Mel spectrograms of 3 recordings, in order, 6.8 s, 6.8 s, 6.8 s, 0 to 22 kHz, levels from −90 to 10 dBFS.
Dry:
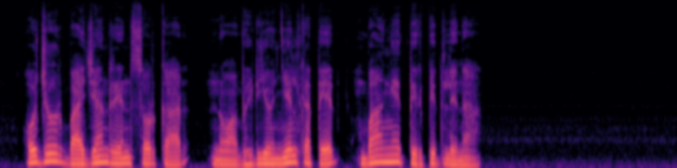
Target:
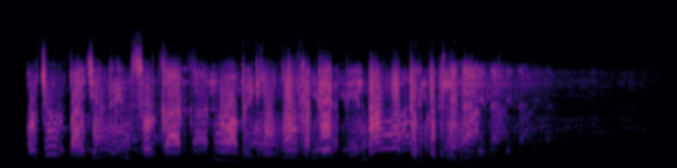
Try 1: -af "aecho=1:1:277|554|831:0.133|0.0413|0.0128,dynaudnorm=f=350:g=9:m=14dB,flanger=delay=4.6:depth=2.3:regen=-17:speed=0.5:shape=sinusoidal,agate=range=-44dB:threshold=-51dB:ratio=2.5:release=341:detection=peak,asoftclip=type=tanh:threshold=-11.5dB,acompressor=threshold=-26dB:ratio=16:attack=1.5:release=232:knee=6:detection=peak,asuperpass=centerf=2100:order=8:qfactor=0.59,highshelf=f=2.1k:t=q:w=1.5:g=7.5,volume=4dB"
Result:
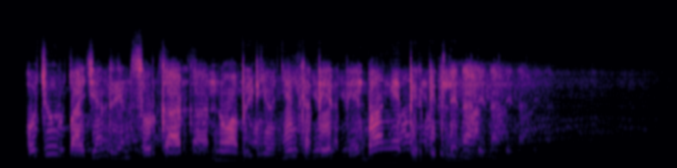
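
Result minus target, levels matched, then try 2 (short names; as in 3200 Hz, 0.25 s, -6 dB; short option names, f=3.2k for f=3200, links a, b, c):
soft clip: distortion -7 dB
-af "aecho=1:1:277|554|831:0.133|0.0413|0.0128,dynaudnorm=f=350:g=9:m=14dB,flanger=delay=4.6:depth=2.3:regen=-17:speed=0.5:shape=sinusoidal,agate=range=-44dB:threshold=-51dB:ratio=2.5:release=341:detection=peak,asoftclip=type=tanh:threshold=-20dB,acompressor=threshold=-26dB:ratio=16:attack=1.5:release=232:knee=6:detection=peak,asuperpass=centerf=2100:order=8:qfactor=0.59,highshelf=f=2.1k:t=q:w=1.5:g=7.5,volume=4dB"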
